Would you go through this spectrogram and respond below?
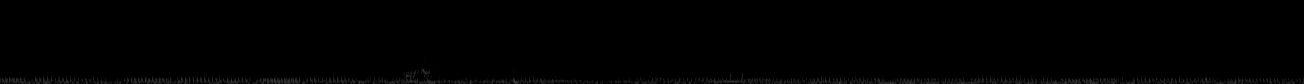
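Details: Purring from a sleepy kitten: a deep, buzzy, continuous rumble rising and falling with each breath, interrupted briefly by soft rustling around four to five seconds.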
